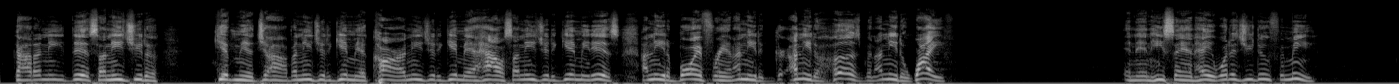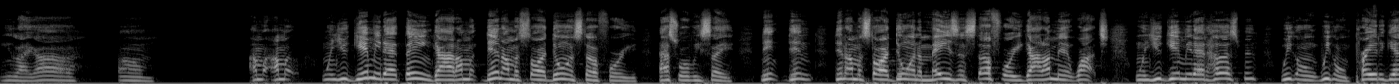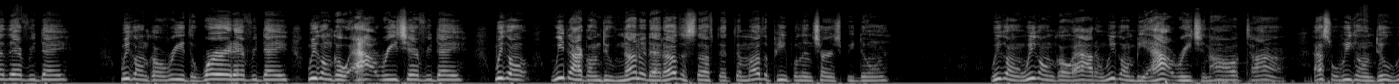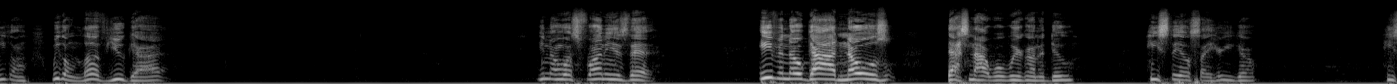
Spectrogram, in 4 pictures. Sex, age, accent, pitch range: male, 20-39, American, 190-230 Hz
